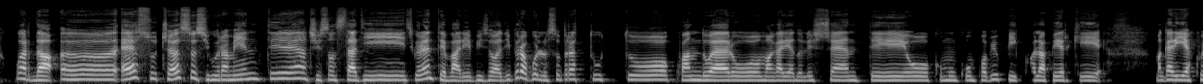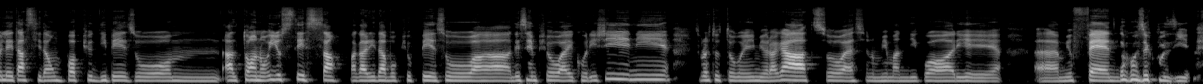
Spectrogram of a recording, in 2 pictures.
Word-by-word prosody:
Guarda, 200 Hz, -7 st, +5 dB
uhm, 225 Hz, 0 st, +2 dB
è 255 Hz, +6 st, +6 dB
successo 275 Hz, +1 st, 0 dB
sicuramente, 250 Hz, +5 st, 0 dB
ci 205 Hz, -, -3 dB
son 210 Hz, +2 st, -3 dB
stati 205 Hz, 0 st, +2 dB
sicuramente 215 Hz, +1 st, 0 dB
vari 180 Hz, -1 st, +1 dB
episodi, 190 Hz, +2 st, -3 dB
però 295 Hz, -4 st, +3 dB
quello 230 Hz, -5 st, -3 dB
soprattutto 215 Hz, -1 st, -3 dB
quando 200 Hz, 0 st, 0 dB
ero 190 Hz, 0 st, +4 dB
magari 185 Hz, 0 st, 0 dB
adolescente, 185 Hz, +1 st, -1 dB
o 185 Hz, -1 st, -2 dB
comunque 190 Hz, 0 st, -7 dB
un 185 Hz, -, -6 dB
po' 195 Hz, -, -5 dB
più 225 Hz, +2 st, -7 dB
piccola, 190 Hz, -2 st, -2 dB
perché 185 Hz, -1 st, -3 dB, 0.5 s
magari 200 Hz, 0 st, +2 dB
a 195 Hz, -, +3 dB
quella 200 Hz, -1 st, -3 dB
età 200 Hz, +1 st, +3 dB
si 195 Hz, 0 st, -8 dB
da 180 Hz, 0 st, -2 dB
un 180 Hz, -1 st, -4 dB
po' 195 Hz, +3 st, -2 dB
più 195 Hz, 0 st, -8 dB
di 185 Hz, +3 st, -4 dB
peso, 175 Hz, -2 st, -4 dB
mhmm, 160 Hz, -2 st, -7 dB
al 185 Hz, -1 st, 0 dB
tono 195 Hz, -2 st, +1 dB
io 215 Hz, +1 st, +1 dB
stessa 210 Hz, -4 st, -1 dB
magari 175 Hz, 0 st, 0 dB
davo 180 Hz, -1 st, -1 dB
più 175 Hz, 0 st, -11 dB
peso, 180 Hz, -2 st, -2 dB
ad 170 Hz, 0 st, +2 dB
esempio, 185 Hz, 0 st, -4 dB
ai 175 Hz, 0 st, -1 dB
cuoricini, 225 Hz, +3 st, -2 dB, 0.2 s
soprattutto 190 Hz, -1 st, -6 dB
con 175 Hz, 0 st, -5 dB
il 175 Hz, +1 st, -3 dB
mio 170 Hz, -1 st, -4 dB
ragazzo: 190 Hz, -1 st, +5 dB
"Eh 165 Hz, 0 st, -1 dB
se 165 Hz, +2 st, -14 dB
non 165 Hz, -, -8 dB
mi 165 Hz, +1 st, -6 dB
mandi 165 Hz, 0 st, -6 dB
i -, -, -15 dB
cuori, 165 Hz, -2 st, -2 dB
ehm, 150 Hz, 0 st, -6 dB
mi 170 Hz, -, -5 dB
offendo." 175 Hz, +2 st, +6 dB
Cose 215 Hz, 0 st, +2 dB
così 165 Hz, -6 st, -5 dB
190 Hz, 165 wpm, -23 LUFS, 175-210 Hz, 0.5 s, è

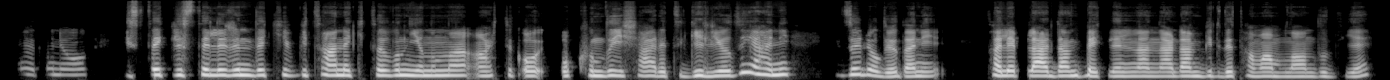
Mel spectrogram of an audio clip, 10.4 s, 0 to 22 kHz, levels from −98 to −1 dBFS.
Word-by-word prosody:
Evet, 290 Hz, -2 st, -19 dB
hani, 285 Hz, -1 st, -15 dB
o 275 Hz, +1 st, -13 dB, 0.3 s
istek 275 Hz, +6 st, 0 dB
listelerindeki 265 Hz, -1 st, +2 dB
bir 255 Hz, -, -3 dB
tane 255 Hz, -1 st, +2 dB
kitabın 255 Hz, +1 st, 0 dB
yanına 250 Hz, 0 st, +2 dB
artık 230 Hz, +3 st, -6 dB
o 225 Hz, 0 st, +2 dB
"okundu" 225 Hz, +1 st, -1 dB
işareti 225 Hz, -3 st, -3 dB
geliyordu 235 Hz, -, +2 dB
ya, 360 Hz, -5 st, +4 dB
hani, 285 Hz, +1 st, +3 dB, 0.3 s
güzel 275 Hz, +3 st, -1 dB
oluyordu. 205 Hz, -3 st, 0 dB
Hani, 215 Hz, +2 st, -1 dB, 0.4 s
taleplerden, 230 Hz, -1 st, +3 dB
beklenilenlerden 210 Hz, +1 st, -1 dB
biri 205 Hz, -3 st, -7 dB
de 215 Hz, -, 0 dB
tamamlandı 200 Hz, -2 st, -4 dB
diye. 200 Hz, +7 st, -7 dB
235 Hz, 145 wpm, -23 LUFS, 210-260 Hz, 0.4 s, ya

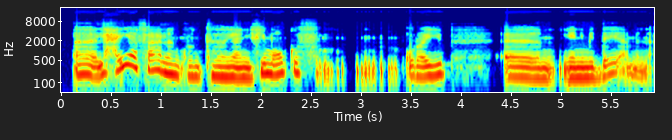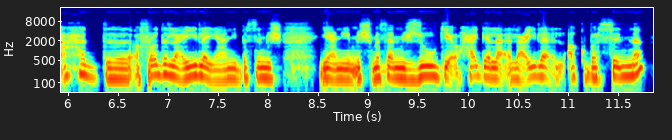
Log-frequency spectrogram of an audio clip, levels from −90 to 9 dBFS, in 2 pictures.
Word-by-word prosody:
أنا 185 Hz, -4 st, +2 dB
الحقيقة 255 Hz, -, +4 dB
فعلًا 240 Hz, -, +2 dB
كنت 165 Hz, +1 st, -5 dB
يعني 160 Hz, -2 st, +4 dB
في 200 Hz, +7 st, +1 dB
موقِف 200 Hz, +2 st, 0 dB
م -, -, -8 dB
م -, -, -10 dB, 0.7 s
قريّب 165 Hz, +3 st, +1 dB, 0.6 s
آمم، 150 Hz, -2 st, +1 dB
يعني 150 Hz, 0 st, +5 dB
متضايقة 165 Hz, +7 st, 0 dB
من -, -, -4 dB
أحد 170 Hz, -1 st, -3 dB, 0.4 s
أفراد 175 Hz, +5 st, -3 dB
العيلة 165 Hz, -1 st, +2 dB
يعني، 135 Hz, +1 st, -2 dB
بس 145 Hz, +2 st, -7 dB
مش 150 Hz, -1 st, 0 dB, 0.4 s
يعني 135 Hz, -2 st, +1 dB
مش 150 Hz, -1 st, -1 dB
مثلًا 150 Hz, 0 st, +1 dB
مش 145 Hz, -2 st, +3 dB
زوجي 165 Hz, 0 st, +2 dB
أو -, -, -7 dB
حاجة 160 Hz, -1 st, -3 dB
لأ، 145 Hz, -2 st, -1 dB
العيلة 155 Hz, +4 st, -2 dB
الأكبر 150 Hz, -1 st, -5 dB
سِنّة 165 Hz, +4 st, 0 dB
160 Hz, 155 wpm, -12 LUFS, 150-175 Hz, 0.7 s, يعني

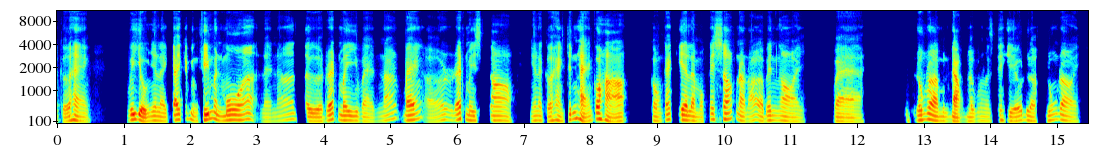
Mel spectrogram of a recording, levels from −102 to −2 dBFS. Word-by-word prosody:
cửa 110 Hz, +2 st, -2 dB
hàng. 125 Hz, -5 st, 0 dB, 0.6 s
Ví 155 Hz, +3 st, +6 dB
dụ 140 Hz, -8 st, +7 dB
như 130 Hz, +3 st, -2 dB
là 120 Hz, -3 st, -2 dB
cái 150 Hz, +1 st, +6 dB
cái 175 Hz, +4 st, -11 dB
bàn 135 Hz, -7 st, -5 dB
phím 155 Hz, +7 st, +7 dB
mình 165 Hz, -8 st, 0 dB
mua 145 Hz, +3 st, +4 dB
á 165 Hz, 0 st, -2 dB
là 110 Hz, 0 st, -13 dB
nó 135 Hz, +8 st, -9 dB, 0.2 s
từ 115 Hz, -2 st, 0 dB
Redmi 135 Hz, -3 st, +2 dB
và 115 Hz, -3 st, -7 dB
nó 135 Hz, +10 st, -7 dB
bán 145 Hz, +8 st, +3 dB
ở 110 Hz, -, -8 dB
Redmi 150 Hz, -4 st, +2 dB
Store, 130 Hz, -2 st, -2 dB, 0.3 s
nghĩa 130 Hz, -, -6 dB
là 130 Hz, -, -4 dB
cửa 120 Hz, 0 st, -3 dB
hàng 135 Hz, -3 st, -2 dB
chính 165 Hz, +8 st, -2 dB
hãng 115 Hz, -5 st, +3 dB
của 175 Hz, +4 st, +8 dB
họ, 115 Hz, -7 st, +2 dB, 0.4 s
còn 120 Hz, -2 st, -4 dB
cái 155 Hz, -, 0 dB
kia 150 Hz, -2 st, +6 dB
là 130 Hz, -2 st, +1 dB
một 110 Hz, -2 st, -8 dB
cái 165 Hz, -, -2 dB
shop 170 Hz, +3 st, +1 dB
nào 125 Hz, -2 st, 0 dB
đó 120 Hz, +5 st, -6 dB
ở -, -, -1 dB
bên 135 Hz, +1 st, -2 dB
ngoài 110 Hz, -5 st, -3 dB, 0.4 s
và 105 Hz, -3 st, -3 dB, 0.8 s
đúng 140 Hz, +3 st, +2 dB
rồi, 150 Hz, -7 st, +5 dB
mình 120 Hz, -1 st, -7 dB
đọc 110 Hz, -2 st, +5 dB
được 115 Hz, 0 st, -6 dB
và 125 Hz, -, -11 dB
mình 120 Hz, -1 st, -11 dB
sẽ 140 Hz, -, -3 dB
hiểu 120 Hz, +1 st, 0 dB
được, 135 Hz, -4 st, -3 dB, 0.2 s
đúng 145 Hz, +5 st, -5 dB
rồi. 130 Hz, -7 st, -1 dB
130 Hz, 215 wpm, -24 LUFS, 115-150 Hz, 0.8 s, của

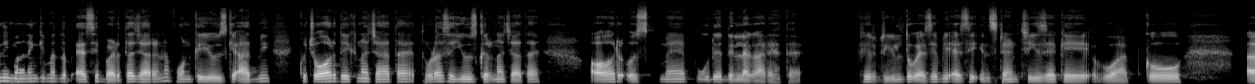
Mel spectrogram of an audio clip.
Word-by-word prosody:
नहीं 155 Hz, 0 st, 0 dB
मानेंगे 140 Hz, +2 st, -3 dB
मतलब 145 Hz, +1 st, -6 dB
ऐसे 120 Hz, +5 st, +3 dB
बढ़ता 105 Hz, +5 st, +3 dB
जा 115 Hz, -, +6 dB
रहा 115 Hz, +1 st, +1 dB
है -, -, -10 dB
ना -, -, -5 dB
फ़ोन 120 Hz, -2 st, -3 dB
के -, -, +3 dB
यूज़ 105 Hz, -2 st, 0 dB
के -, -, +2 dB
आदमी 130 Hz, +7 st, -4 dB, 0.3 s
कुछ 135 Hz, -, -1 dB
और 135 Hz, +4 st, +8 dB
देखना 140 Hz, +2 st, -1 dB
चाहता 125 Hz, +1 st, +1 dB
है, -, -, -3 dB
थोड़ा-सा 135 Hz, +4 st, +1 dB
यूज़ 120 Hz, 0 st, 0 dB
करना 115 Hz, +1 st, 0 dB
चाहता 105 Hz, +2 st, +1 dB
है 120 Hz, -, -5 dB, 0.6 s
और 120 Hz, +3 st, +4 dB, 0.2 s
उसमें 125 Hz, +3 st, -2 dB
पूरे 115 Hz, 0 st, -3 dB
दिन -, -, -3 dB
लगा 95 Hz, -3 st, +1 dB
रहता 90 Hz, -1 st, -10 dB
है। -, -, -10 dB, 0.6 s
फ़िर 115 Hz, -4 st, -3 dB
रील 105 Hz, +2 st, -5 dB
तो -, -, +1 dB
वैसे 110 Hz, +4 st, +1 dB
भी 135 Hz, +2 st, -4 dB
ऐसी 110 Hz, +4 st, -2 dB
इंस्टेंट 115 Hz, +3 st, 0 dB
चीज़ 105 Hz, -2 st, -1 dB
है 110 Hz, -, +2 dB
कि 105 Hz, -1 st, +1 dB
वो 100 Hz, 0 st, -1 dB
आपको 100 Hz, +2 st, -2 dB, 0.9 s
अ, 105 Hz, -, +8 dB
115 Hz, 210 wpm, -23 LUFS, 105-125 Hz, 0.9 s, और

